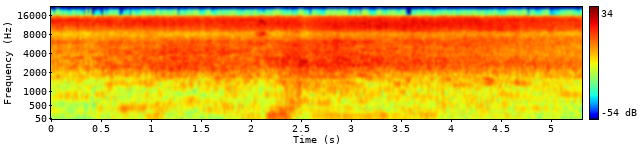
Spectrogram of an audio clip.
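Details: Light, irregular knocking at idle, about three per second, persisting through a quick rev, from a Toyota 2JZ-GE 300 km after rebuild with all new Taiho rod bearings; origin unidentified.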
